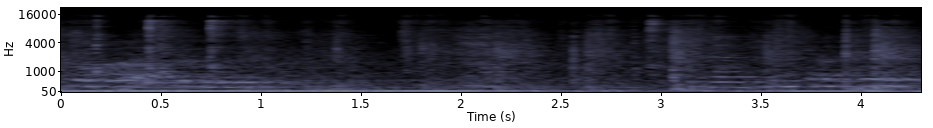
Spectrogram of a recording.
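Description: Footsteps and handling noise from someone walking through a house, made up of faint irregular clicks and taps over a low steady hum.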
